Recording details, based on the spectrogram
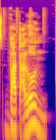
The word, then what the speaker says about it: Batalon: Jacob Batalon. But actually, it's Batalon.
